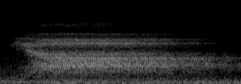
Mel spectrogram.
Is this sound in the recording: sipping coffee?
no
